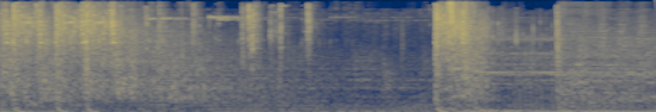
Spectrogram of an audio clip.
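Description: Gunfire in the Quantum Break video game, a burst of sharp shots over a dense game backdrop, ending on a final headshot, with a second louder volley of rapid shots near the end.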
